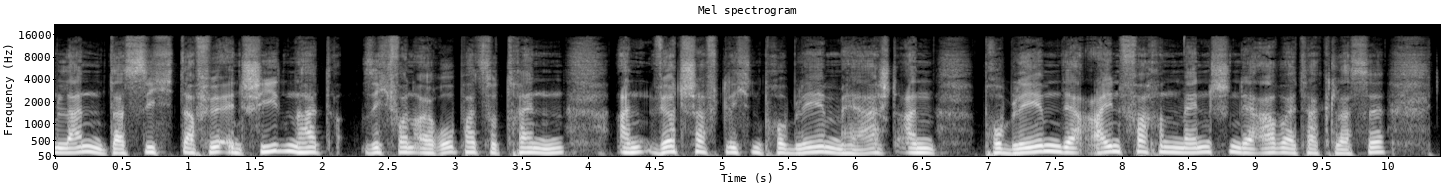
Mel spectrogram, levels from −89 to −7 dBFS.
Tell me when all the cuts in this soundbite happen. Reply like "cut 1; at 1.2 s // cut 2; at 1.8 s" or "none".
none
